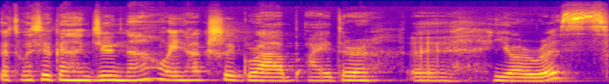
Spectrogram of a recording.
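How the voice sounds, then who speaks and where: A woman's voice with a non-native accent, medium in pitch, dark and mellow in tone, with fairly even intonation. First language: not English. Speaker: yoga instructor. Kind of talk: guided yoga class. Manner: calm, gentle; halting.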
